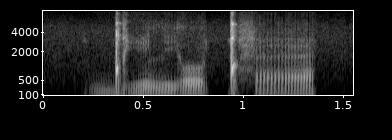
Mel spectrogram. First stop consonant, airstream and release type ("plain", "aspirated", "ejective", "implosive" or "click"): click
